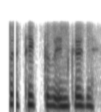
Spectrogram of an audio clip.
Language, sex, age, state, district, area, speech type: Santali, female, 30-45, Jharkhand, Seraikela Kharsawan, rural, conversation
